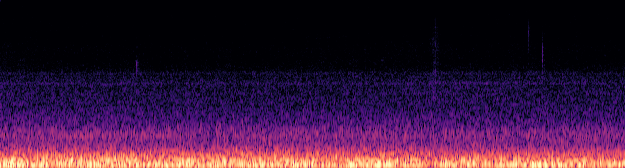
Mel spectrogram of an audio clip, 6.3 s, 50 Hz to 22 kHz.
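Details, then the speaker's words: 2024 Mercedes-AMG CLA35, turbo 2.0-liter four, 8-speed dual-clutch, in-cabin at highway speed: soft, steady low rumble with no notable wind or road noise; quiet, healthy cabin, though bumps cause a distinct crack. "нет. заметный шум ветра или дорожный шум, когда другие транспортные средства проезжают мимо вас"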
